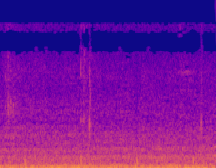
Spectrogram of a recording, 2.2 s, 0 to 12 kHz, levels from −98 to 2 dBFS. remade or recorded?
recorded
